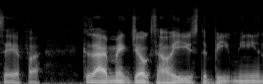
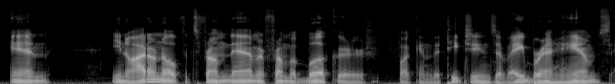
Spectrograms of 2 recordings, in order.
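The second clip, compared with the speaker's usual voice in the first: ordinary delivery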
